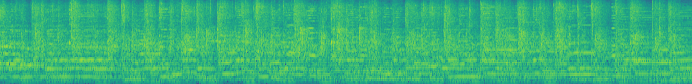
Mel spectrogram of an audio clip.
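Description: Live folk band playing an instrumental passage: acoustic guitar and a bandoneón holding melody lines over regular strokes of a bombo legüero bass drum.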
